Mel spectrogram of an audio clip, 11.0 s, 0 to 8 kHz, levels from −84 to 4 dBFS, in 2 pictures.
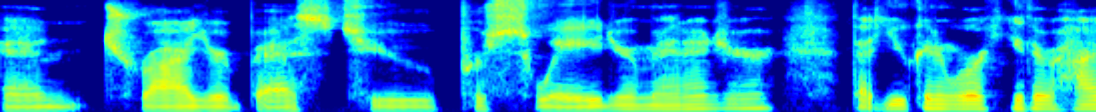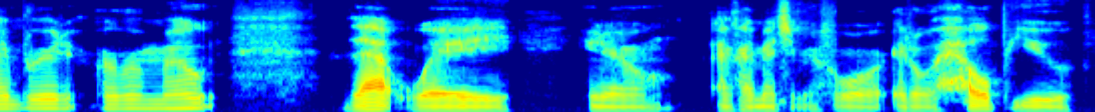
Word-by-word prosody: and 80 0 -5
try 85 0 +3
your 85 0 -1
best 75 +2 +2
to 85 -1 -7
persuade 85 0 +4
your 100 +1 -3
manager 115 +5 -4 0.4
that - - -2
you 110 - -2
can 115 0 -1
work 110 0 0
either 110 0 0
hybrid 115 +2 -1
or 110 - -2
remote. 120 +2 -2 0.7
That 95 +1 +6
way, 85 -2 +3 0.4
you 90 - -4
know, 80 -1 -3 0.3
like - - -2
I - - +1
mentioned - - 0
before, - - -5
it'll 80 -1 -3
help 95 +5 +3
you, 85 -3 -3
95 Hz, 150 wpm, -27 LUFS, 85-110 Hz, 0.7 s, That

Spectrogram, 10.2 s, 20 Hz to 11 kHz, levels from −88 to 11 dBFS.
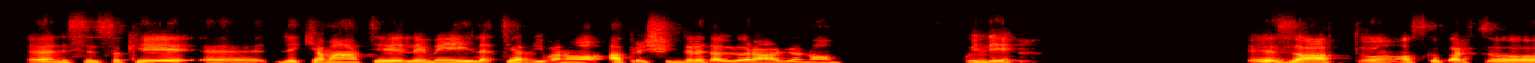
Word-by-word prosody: ehm, 160 -2 0
nel 180 +1 -4
senso 180 +2 -5
che, 175 +4 +2
ehm, 155 - -5
le 175 0 -2
chiamate, 175 0 +1
le 185 +2 0
mail 190 0 +1
ti 205 - +2
arrivano 185 -1 +1
a 190 +1 +5
prescindere 190 0 -2
dall'orario, 165 -1 +1
no? 180 +5 -4 0.8
Quindi 220 -1 0 1.6
Esatto, 205 -5 +2
ho 195 +2 -1
scoperto 215 -1 +1
185 Hz, 110 wpm, -23 LUFS, 175-205 Hz, 1.6 s, a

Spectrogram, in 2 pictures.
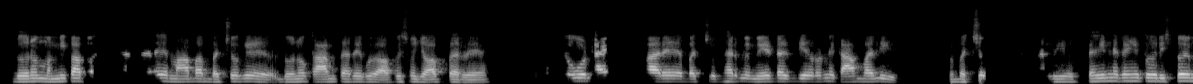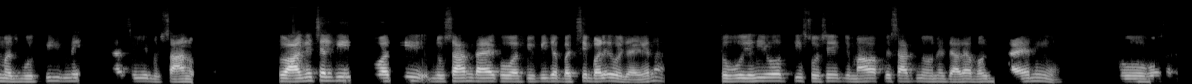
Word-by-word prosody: दोनों 135 +2 +1
मम्मी-पापा। 145 - 0 0.6
अरे! 155 -1 +1
माँ-बाप 130 +1 0
बच्चों 130 +3 -3
के 140 0 -1 0.3
दोनों 120 +2 -4
काम 120 0 +1
कर 130 - -5
रहे - - -3
हैं, 130 - -6
कोई 130 -1 -3
ऑफ़िस 110 +4 -2
में 130 - -5
जॉब 120 0 0
कर 115 - 0
रहे 110 0 -3
हैं। 110 - -8 0.8
तो - - -3
वो 155 - +4
टाइम 145 -2 +2 0.4
पा 140 0 +5
रहें, 140 0 -1
बच्चों 130 0 -5
के - - -26
घर 135 - -1
में 145 -1 -5
मेड 135 +1 -2 0.2
दिया 145 0 0
और 140 - -5
उन्हें 150 0 -6
काम 125 +1 +1
वाली। 135 +1 -2 0.6
बच्चों - - -4 0.4
सँभालिए, 125 -1 -8 0.2
कहीं 145 +2 0
न 155 0 -2
कहीं 155 0 -1
तो 155 0 +2
रिश्तों 150 +1 +2
में 150 -2 +1
मजबूती 135 +5 -4
में 155 0 -1
ऐसा 145 -1 -9
ये 150 - -1
नुकसान 125 0 +2
होता 120 - -6 0.6
है। - - -60
तो 150 - +3
आगे 150 +5 +8
चल 175 0 +5
के 175 +1 0
ये 175 - 0 0.3
बहुत 155 0 +6
ही 175 -3 0 0.2
नुकसानदायक 150 +1 +5
होगा, 140 -1 +5
क्योंकि 140 +1 -5
जब 145 -1 +1
बच्चे 135 +3 +1
बड़े 155 +3 +5
हो 150 -3 +4
जाएँगे 115 -2 -1
ना? 175 -2 -7 0.6
तो 145 - +1
वो 145 +1 +1
यही 145 +2 +1
होती 160 0 +1
सोचे 150 +1 -3
कि 145 -1 -10
माँ-बाप 140 +1 +2
ने - - 0
साथ 140 -1 0
में 140 - -5
उन्हें 135 0 -6
ज़्यादा 130 +1 +2
वक़्त 130 0 -3
बिताया 135 +1 +1
नहीं। 150 -5 -6 0.6
तो 135 -1 -1
वो 135 +2 -3
स - - -19
140 Hz, 205 wpm, -22 LUFS, 130-150 Hz, 0.8 s, आगे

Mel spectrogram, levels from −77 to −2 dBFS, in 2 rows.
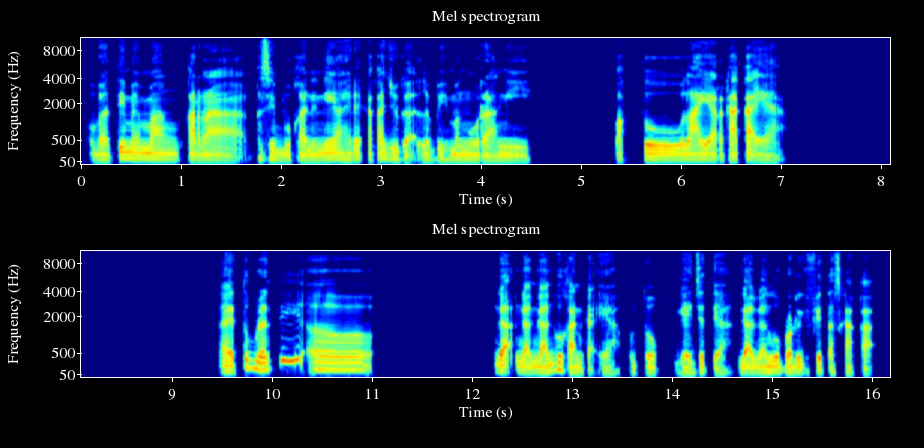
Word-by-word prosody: Oh 90 - -8
berarti 95 +5 0
memang 100 -3 0
karena 85 -6 +2 0.2
kesibukan 90 -3 -2
ini, 100 +4 0
akhirnya 100 +1 -2
Kakak 110 - 0
juga 100 -2 -2
lebih 90 -1 -6
mengurangi, 85 -2 -2 0.8
waktu 95 -1 0
layar 95 -1 +3
Kakak, 95 +1 +4
ya? - - -3 2.4
Nah, 105 - +3
itu 110 - -2
berarti, 315 - +3
eee 140 - +1 1.2
nggak - - +6
nggak 100 -3 +2
ganggu, 110 +9 +3
kan, 95 -3 +3
Kak, - - -4
ya, - - -8
untuk 90 -1 -4 0.2
gadget, 85 -2 -1
ya, - - -2 0.2
nggak 90 - +5
ganggu 100 +1 +2
produktivitas 95 -1 -1
Kakak? - - -2
95 Hz, 120 wpm, -27 LUFS, 90-105 Hz, 2.4 s, nggak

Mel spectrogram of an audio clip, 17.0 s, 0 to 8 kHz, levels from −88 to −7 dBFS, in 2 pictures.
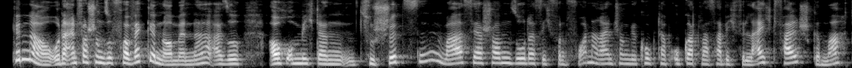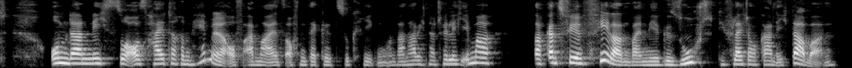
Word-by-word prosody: Genau. 360 - +4
Oder 210 +3 +5
einfach 235 +3 +3
schon 250 -2 +2
so 230 - +2
vorweggenommen, 220 - +3
ne? 215 +6 -1
Also, 190 +1 0 0.2
auch 210 +3 +8
um 200 - +2
mich 210 0 +1
dann 185 -6 -1
zu 200 - 0
schützen, 260 - +1
war 205 +3 +2
es 230 0 -2
ja 230 -1 +1
schon 230 0 -1
so, 215 0 +1
dass 215 -1 -3
ich 190 -1 -8
von 185 -2 -8
vornherein 205 +1 -5
schon 200 -1 -7
geguckt 210 +2 -6
habe: 195 -2 -7
„Oh 195 - -5
Gott, 200 0 -1
was 185 0 -6
habe 190 -1 -3
ich 180 - -15
vielleicht 225 +9 -3
falsch 250 +3 +1
gemacht“, 180 +8 -5 0.4
um 225 -1 +4
da 215 -1 +7
nicht 215 +1 -1
so 200 - +2
aus 190 0 +1
heiterem 200 -3 -2
Himmel 315 - -3
auf - - -4
einmal 145 -3 -4
eins 140 - -12
auf - - -5
'n 155 - -8
Deckel 150 -1 -9
zu 150 0 -10
kriegen. 140 -5 -15
Und 140 +2 -15
dann 150 +2 -9
habe 170 0 -6
ich 170 - -21
natürlich 180 +2 -6
immer 225 +1 0 0.4
nach 205 - +1
ganz 240 +2 +4
vielen 230 -3 +4
Fehlern 215 - +2
bei 145 0 -4
mir 150 +1 -4
gesucht, 210 - -1
die 165 - -13
vielleicht 180 +1 -1
auch 165 -1 -7
gar 160 0 -5
nicht 130 +1 -13
da - - +4
waren. 135 +3 -6
200 Hz, 245 wpm, -23 LUFS, 170-230 Hz, 0.4 s, auch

